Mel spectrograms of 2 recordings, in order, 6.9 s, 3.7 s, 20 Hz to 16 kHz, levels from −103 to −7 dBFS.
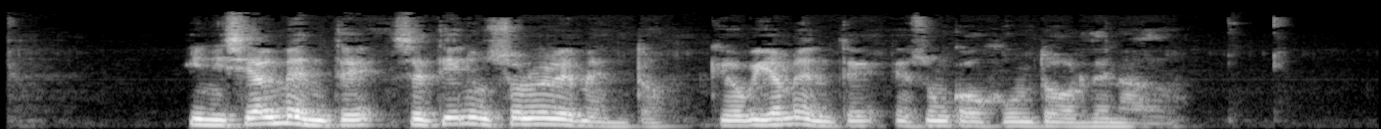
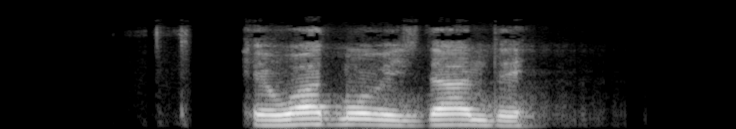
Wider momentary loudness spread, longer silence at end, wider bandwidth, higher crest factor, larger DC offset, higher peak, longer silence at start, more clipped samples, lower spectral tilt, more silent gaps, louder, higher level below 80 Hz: first, 14 LU vs 11 LU; about the same, 1.1 s vs 1.05 s; first, 11 kHz vs 7.4 kHz; about the same, 18 dB vs 18 dB; neither; first, -2 dBFS vs -6 dBFS; second, 0.95 s vs 1.25 s; neither; about the same, -6 dB/octave vs -7 dB/octave; neither; first, -19 LUFS vs -22 LUFS; first, -64 dBFS vs -76 dBFS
